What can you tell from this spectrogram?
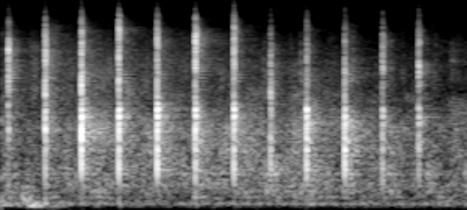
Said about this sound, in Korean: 한번 우리 축복의 박수하도록 하겠습니다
